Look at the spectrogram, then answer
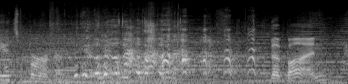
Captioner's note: crew laughs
